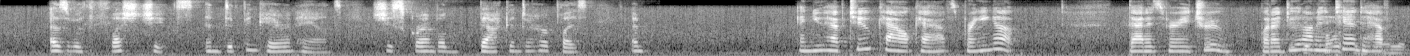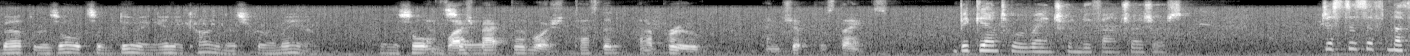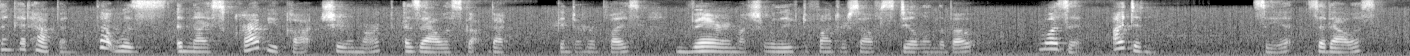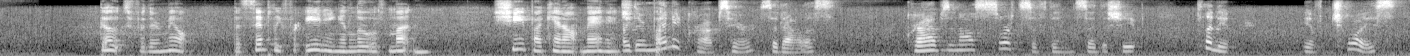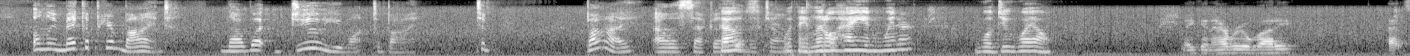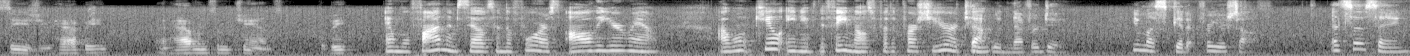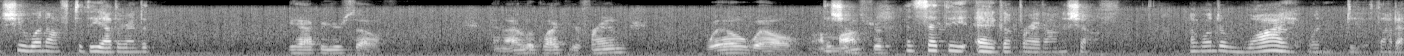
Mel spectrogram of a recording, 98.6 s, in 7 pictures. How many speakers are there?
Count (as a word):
four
